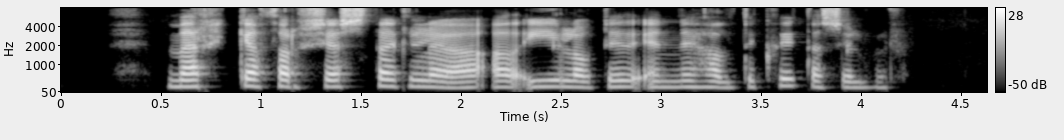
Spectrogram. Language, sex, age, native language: Icelandic, female, 30-39, Icelandic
